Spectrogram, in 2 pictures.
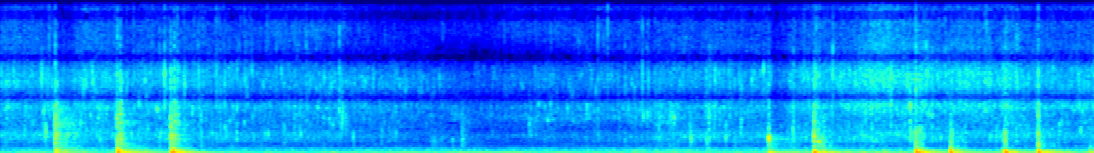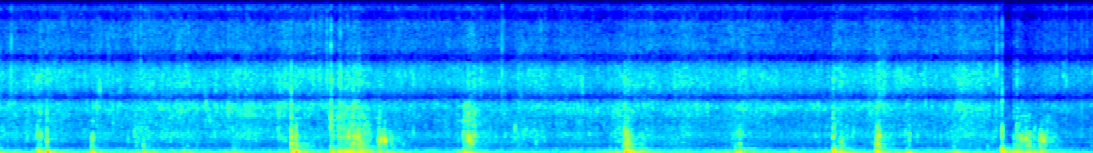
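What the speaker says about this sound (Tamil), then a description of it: "அடுத்தது வெங்காயம் போடுறோம்." About a kilogram of big onions frying in a pan for a bulk batch, a continuous sizzle broken by frequent sharp scraping and clanking stirs, close and fairly loud, no talking.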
